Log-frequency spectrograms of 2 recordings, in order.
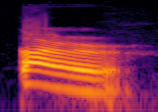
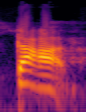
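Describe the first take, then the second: First: The r is curled back and drawn out. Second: The r is short, with the tongue touching fully. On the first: "I just scroll my tongue and then I just pushed it a little bit" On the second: "Like we said that car"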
